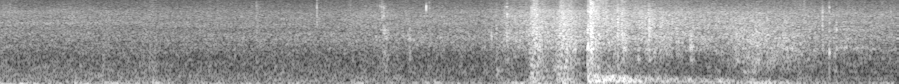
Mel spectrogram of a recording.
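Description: Naval guns fire in the warship game Ultimate Admiral: Dreadnoughts. A distant rumbling bed of noise builds to a heavier burst of booming gunfire near the middle, then fades back.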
